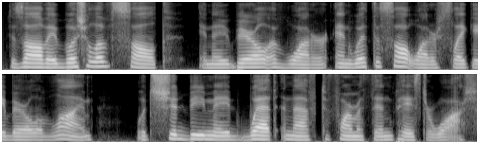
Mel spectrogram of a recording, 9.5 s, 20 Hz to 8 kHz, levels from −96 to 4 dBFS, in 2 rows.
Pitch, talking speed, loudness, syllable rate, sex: 160 Hz, 210 wpm, -19 LUFS, 5.0 syllables/s, female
